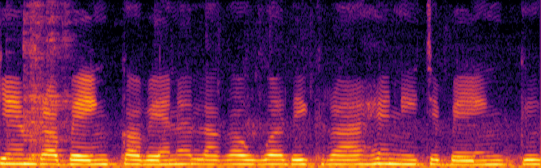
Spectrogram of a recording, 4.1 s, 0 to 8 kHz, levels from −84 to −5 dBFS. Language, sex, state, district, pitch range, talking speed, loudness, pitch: Hindi, female, Uttar Pradesh, Deoria, 205-215 Hz, 175 wpm, -14 LUFS, 210 Hz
